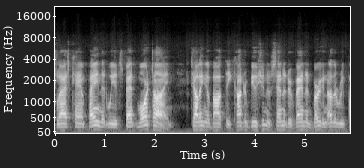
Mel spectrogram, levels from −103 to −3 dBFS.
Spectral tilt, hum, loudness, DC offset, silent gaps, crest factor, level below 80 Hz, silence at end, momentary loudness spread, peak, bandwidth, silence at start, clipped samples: -5 dB/octave; none; -21 LUFS; 0.2%; none; 20 dB; -60 dBFS; 0 s; 7 LU; -2 dBFS; 7.6 kHz; 0 s; under 0.1%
